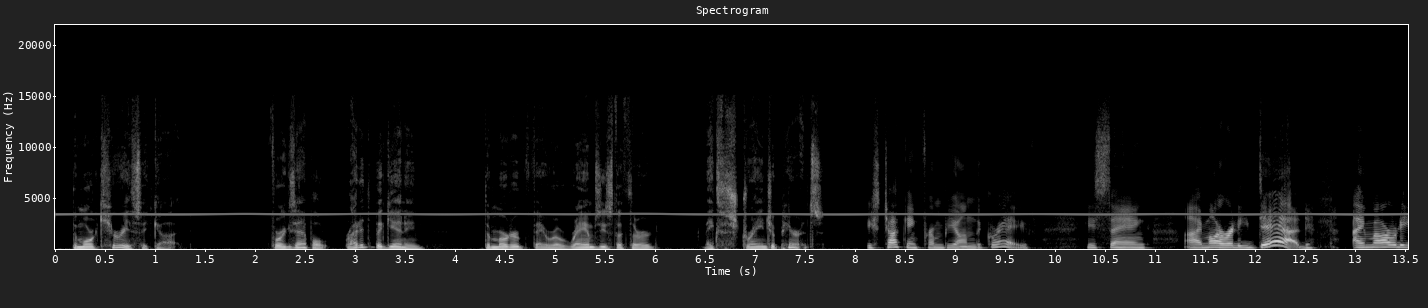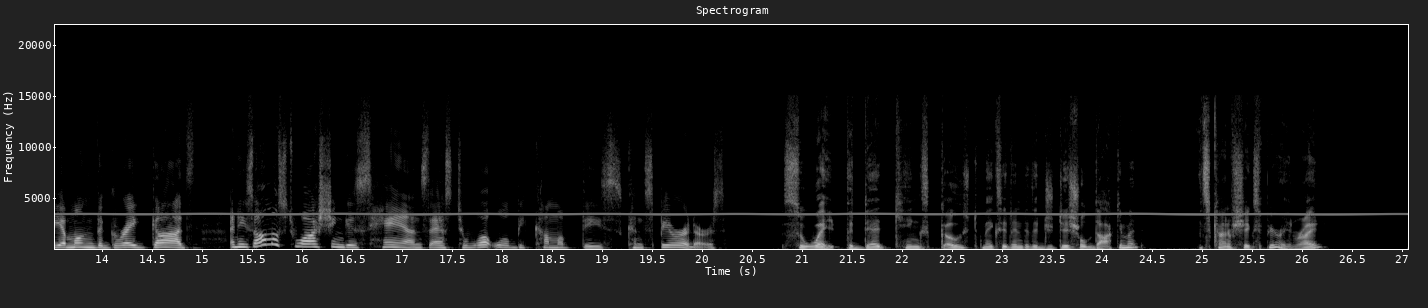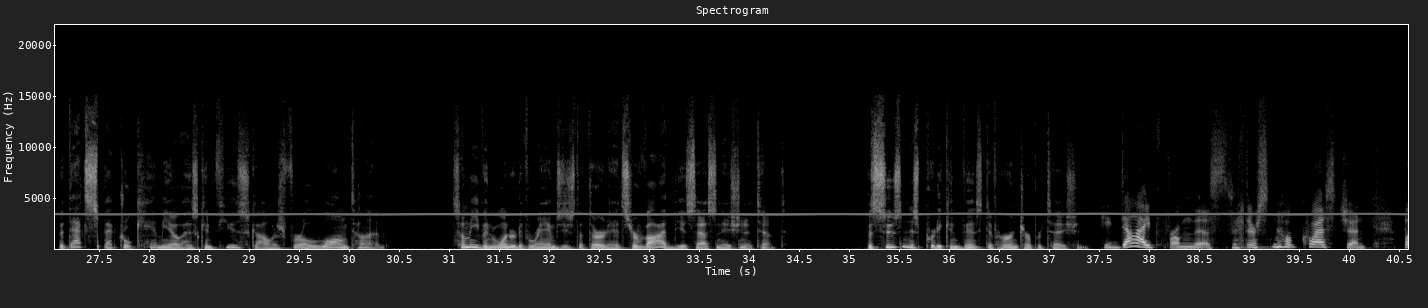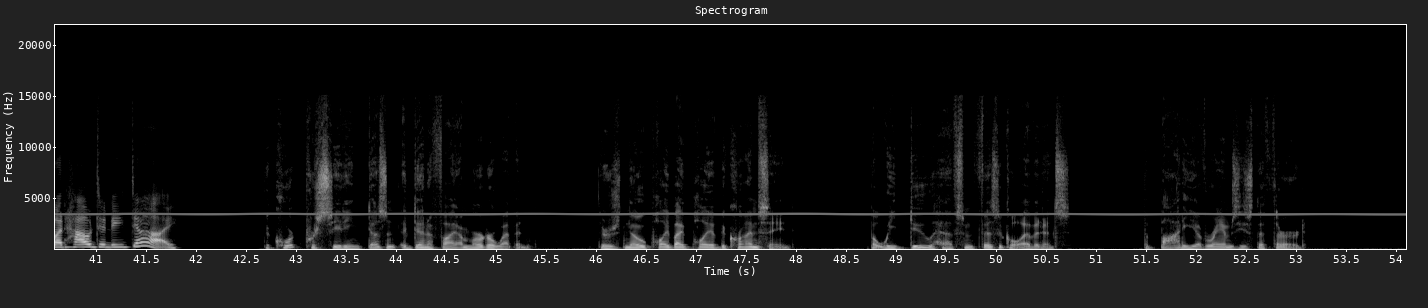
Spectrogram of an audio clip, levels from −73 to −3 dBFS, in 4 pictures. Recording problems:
high-pitched whine; noticeable; throughout; 3.5 kHz, 10 dB below the speech

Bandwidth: 15 kHz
